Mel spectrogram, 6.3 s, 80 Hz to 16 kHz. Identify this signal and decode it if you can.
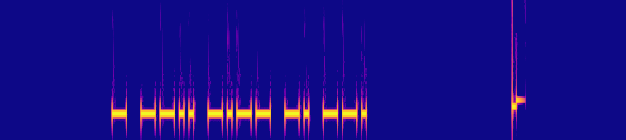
Morse code, heard as a keyed tone, about 25 wpm, 700 Hz. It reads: TZYNG
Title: Code Groups - 5 Letter:Numbers - 25wpm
